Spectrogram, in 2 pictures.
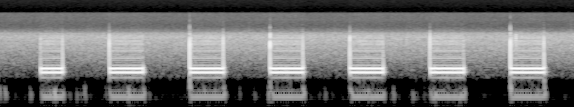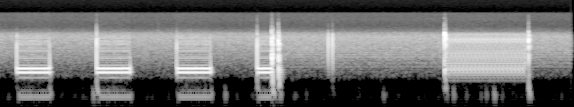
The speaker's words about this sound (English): it goes to a busy signal that sounds similar to one we heard in another PDX in the last program. But unlike that other busy signal, which never times out, this one does time out to a ring, presumably ringing the attendant.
